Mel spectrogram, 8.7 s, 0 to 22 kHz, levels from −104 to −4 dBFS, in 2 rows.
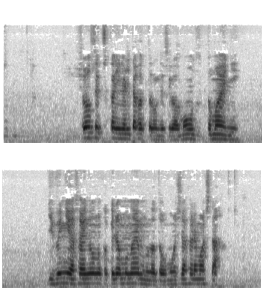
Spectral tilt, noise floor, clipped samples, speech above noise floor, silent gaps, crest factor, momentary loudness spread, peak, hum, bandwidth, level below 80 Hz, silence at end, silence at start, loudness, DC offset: -5.5 dB/octave; -55 dBFS; under 0.1%; 33 dB; none; 16 dB; 8 LU; -6 dBFS; none; 11.5 kHz; -52 dBFS; 0.65 s; 1.35 s; -23 LUFS; under 0.1%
